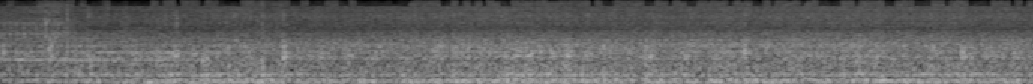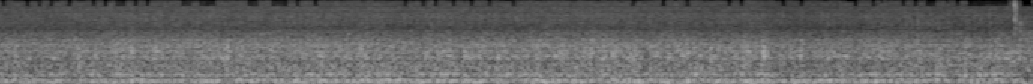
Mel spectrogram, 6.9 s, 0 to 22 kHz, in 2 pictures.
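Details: 2000 BMW 740i M-Sport 4.4 L at idle: constant rough, gravelly rumble from the very bottom front, outside the engine; suspected accessory bearing such as alternator, unconfirmed, to be checked by removing the belt. Abnormal noise at idle.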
